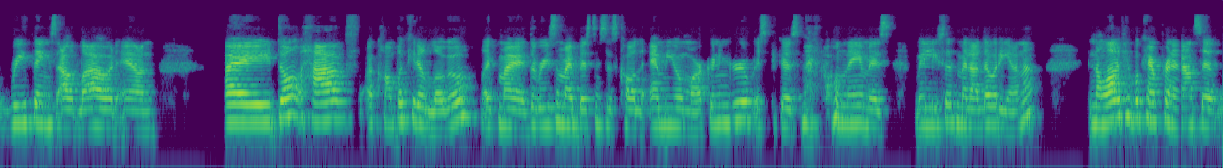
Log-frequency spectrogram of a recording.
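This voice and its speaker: A woman with a mid-range voice speaks at a moderate pace as a podcast guest in a casual interview. Spanish is her first language, and she's a copywriter and business owner whose informal talk is peppered with "like" as filler.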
